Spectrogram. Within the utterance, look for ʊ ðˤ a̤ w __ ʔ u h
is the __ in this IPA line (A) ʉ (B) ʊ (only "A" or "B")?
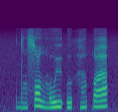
A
